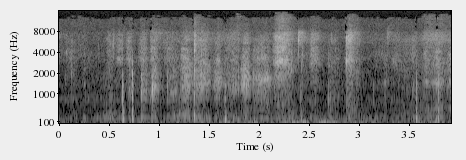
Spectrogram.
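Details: Two poodle brothers indoors at home, one out of his fence wearing a leash. Soft, rhythmic breathy panting with scattered clicks and light tapping throughout.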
